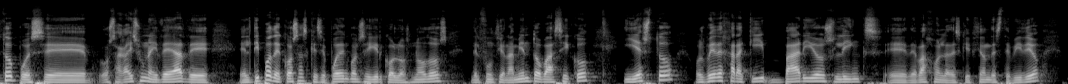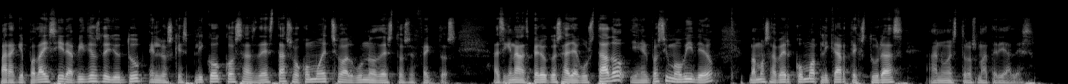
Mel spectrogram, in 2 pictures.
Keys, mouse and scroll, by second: 0.2 space.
